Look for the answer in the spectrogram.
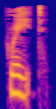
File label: "great", us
